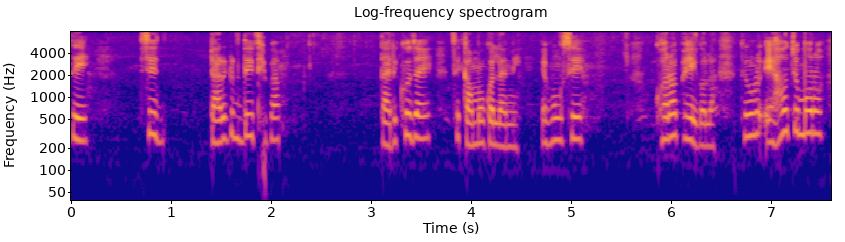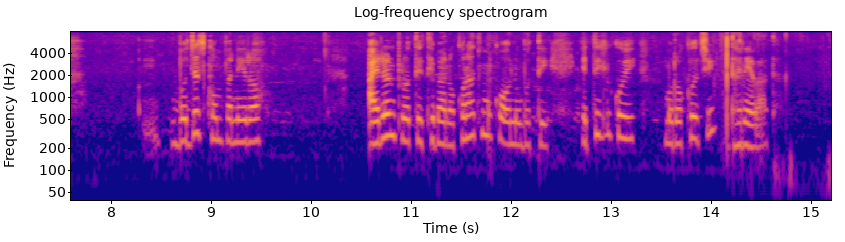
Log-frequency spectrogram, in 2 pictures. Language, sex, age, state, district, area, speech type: Odia, female, 18-30, Odisha, Nabarangpur, urban, spontaneous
